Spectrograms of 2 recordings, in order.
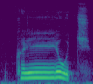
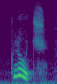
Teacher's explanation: Л ми вимовляємо м'яко і бачимо буковку Ю, але чуємо У, ключ. Отже, буковка Ю позначає один звук У, якщо стоїть після букви, що позначає приголосний звук.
